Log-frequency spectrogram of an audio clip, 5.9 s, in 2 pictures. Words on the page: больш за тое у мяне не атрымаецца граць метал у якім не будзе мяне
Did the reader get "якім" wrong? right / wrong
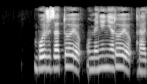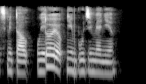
wrong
